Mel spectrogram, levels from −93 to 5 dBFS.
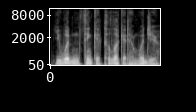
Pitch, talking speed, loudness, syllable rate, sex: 95 Hz, 360 wpm, -19 LUFS, 6.4 syllables/s, male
